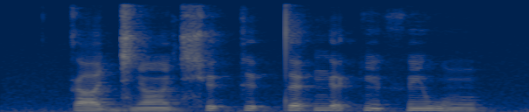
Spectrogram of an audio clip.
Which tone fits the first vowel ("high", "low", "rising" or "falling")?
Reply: low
